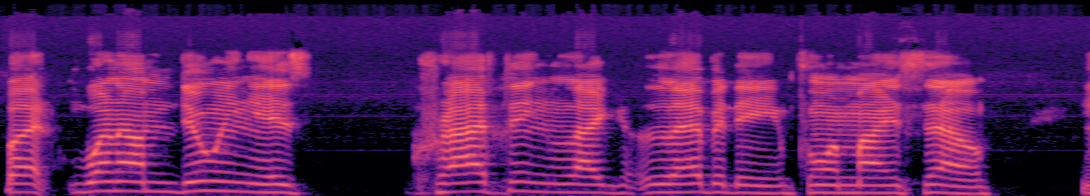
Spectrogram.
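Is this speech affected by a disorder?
Yes: ALS; slightly slurred, has to slow down.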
